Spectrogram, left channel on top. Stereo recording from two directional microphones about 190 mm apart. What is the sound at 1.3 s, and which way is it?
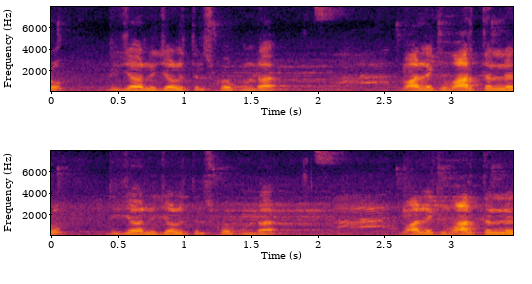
Speech, 20° left (ahead or behind).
